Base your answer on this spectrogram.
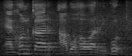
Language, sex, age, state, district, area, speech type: Bengali, male, 60+, West Bengal, Paschim Medinipur, rural, read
